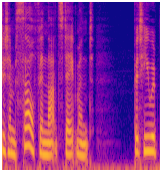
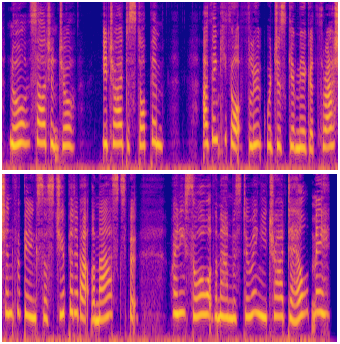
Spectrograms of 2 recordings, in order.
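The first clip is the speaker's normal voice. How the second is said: put-on tearful boy; 8 semitones higher than usual. Boy tearfully defending his friend to the sergeant. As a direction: hold back tears while telling it. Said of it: "The tears welled up again".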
